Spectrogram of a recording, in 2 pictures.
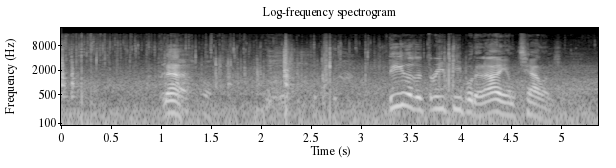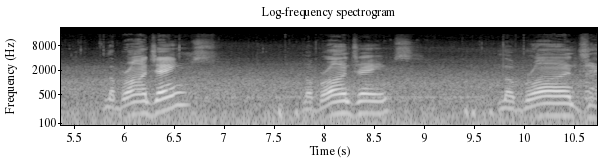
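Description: A young man talks calmly and close by, outdoors.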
